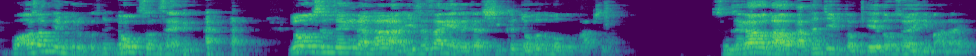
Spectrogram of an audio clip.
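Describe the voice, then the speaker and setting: A man with a Gyeongsang accent giving a Buddhist sermon in a folksy, rhetorical way, often prodding listeners with "eh?" questions. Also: high voice. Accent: Gyeongsang Korean. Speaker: Buddhist dharma teacher. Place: dharma hall. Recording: echoey room, distant mic.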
